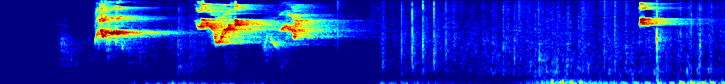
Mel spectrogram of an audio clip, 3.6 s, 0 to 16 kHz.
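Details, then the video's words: Lovebirds singing and playing, recorded February 8, 2019: loud harsh chirps and a buzzy squawk, followed by low rumbling handling noise under one thin high whistle. "1 Hour Lovebird Sounds"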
